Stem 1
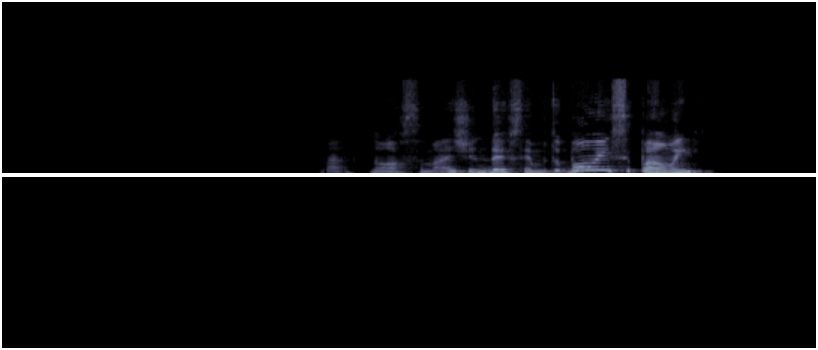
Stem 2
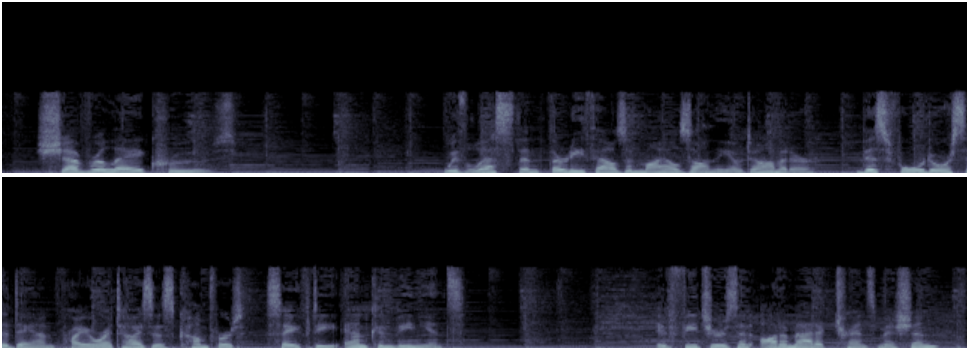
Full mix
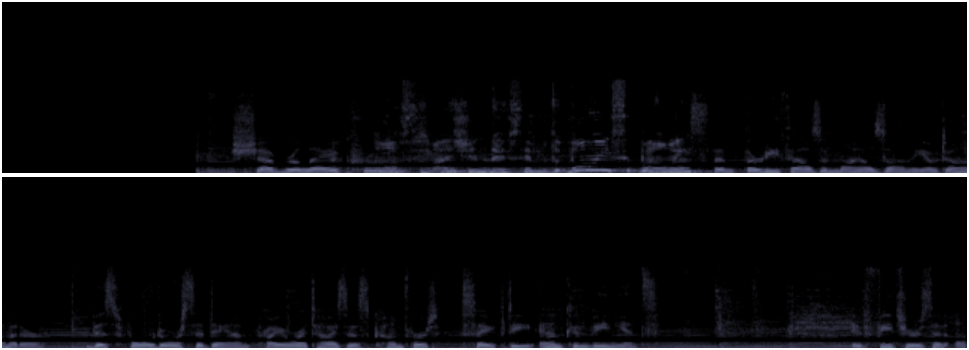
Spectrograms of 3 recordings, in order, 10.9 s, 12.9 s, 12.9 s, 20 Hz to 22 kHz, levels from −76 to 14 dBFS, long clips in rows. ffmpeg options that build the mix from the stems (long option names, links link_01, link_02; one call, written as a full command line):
ffmpeg -i stem1.wav -i stem2.wav -filter_complex "[0:a]aecho=1:1:4.5:0.93,alimiter=limit=-20.5dB:level=0:latency=1:release=151,volume=-2dB[link_01];[1:a]bass=frequency=250:gain=-11,treble=frequency=4000:gain=-9,acompressor=mode=upward:threshold=-30dB:ratio=2.5,adelay=1300,volume=-12dB[link_02];[link_01][link_02]amix=inputs=2:normalize=0,asuperstop=centerf=1100:order=8:qfactor=1.3,acrossover=split=720|3900[link_03][link_04][link_05];[link_03]acompressor=threshold=-36dB:ratio=4[link_06];[link_04]acompressor=threshold=-53dB:ratio=4[link_07];[link_05]acompressor=threshold=-56dB:ratio=4[link_08];[link_06][link_07][link_08]amix=inputs=3:normalize=0" out.wav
